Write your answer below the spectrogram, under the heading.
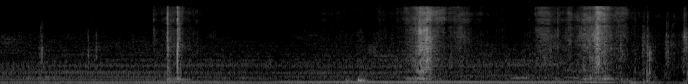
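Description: Plastic masking film on its tape strip crinkling and rustling as it is pressed along a car's fender beside the headlight, with three sharper crackles, the longest about four seconds in. A steady low hum runs underneath and fades near the end.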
